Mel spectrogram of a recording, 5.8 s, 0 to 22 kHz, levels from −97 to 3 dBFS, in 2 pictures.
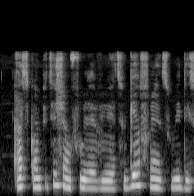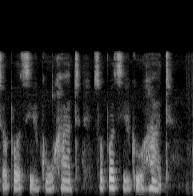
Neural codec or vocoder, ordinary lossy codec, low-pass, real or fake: none; MP3, 96 kbps; 7.2 kHz; real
